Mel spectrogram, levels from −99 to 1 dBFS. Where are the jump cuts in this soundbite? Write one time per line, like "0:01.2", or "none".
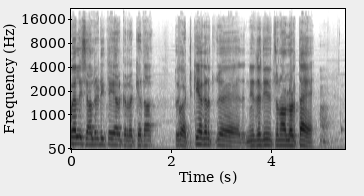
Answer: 0:02.1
